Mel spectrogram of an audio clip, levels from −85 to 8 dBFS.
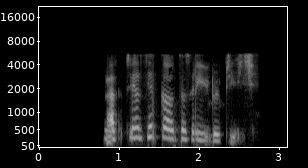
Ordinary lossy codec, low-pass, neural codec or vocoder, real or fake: AAC, 32 kbps; 5.4 kHz; codec, 24 kHz, 1.5 kbps, HILCodec; fake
